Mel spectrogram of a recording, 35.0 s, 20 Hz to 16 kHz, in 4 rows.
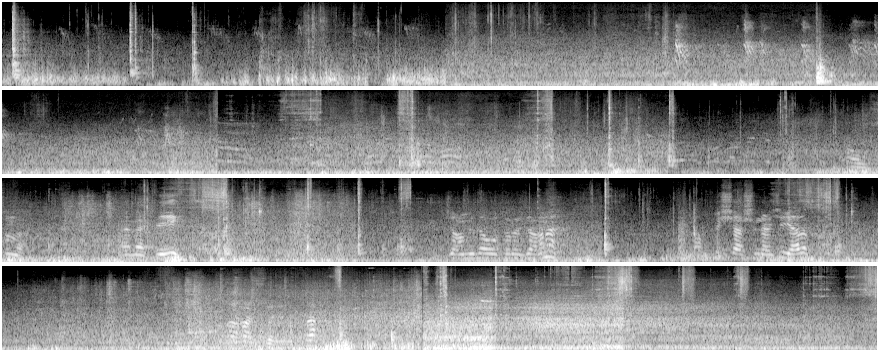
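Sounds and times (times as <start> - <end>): blade scraping bark: 10.2 - 15.6, 18.2 - 23.7, 25.2 - 26.1, 27.1 - 35.0
man's voice: 10.9 - 11.4, 28.4 - 29.7.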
